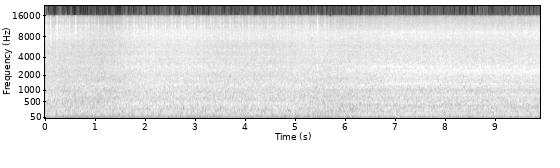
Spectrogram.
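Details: 2004 Ford F150 5.4 3V Triton V8, 104,000 miles, after replacing both cam phasers with OEM parts (VCT valves alone didn't help): smooth, even idle with only a light injector tick, no diesel-like knock or rattle.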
